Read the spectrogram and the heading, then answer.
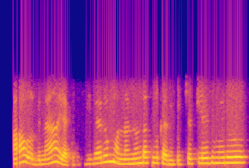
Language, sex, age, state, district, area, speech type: Telugu, female, 60+, Andhra Pradesh, Konaseema, rural, conversation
